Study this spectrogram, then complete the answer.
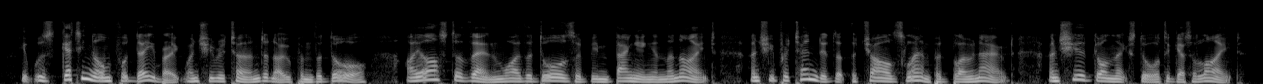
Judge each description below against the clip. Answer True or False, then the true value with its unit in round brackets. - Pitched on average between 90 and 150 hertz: True (140 Hz)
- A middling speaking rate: False (225 wpm)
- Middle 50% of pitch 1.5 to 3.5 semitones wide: False (4.9 semitones)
